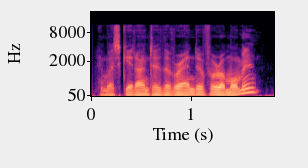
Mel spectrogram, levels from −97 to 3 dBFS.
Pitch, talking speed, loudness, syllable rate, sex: 115 Hz, 295 wpm, -14 LUFS, 8.2 syllables/s, male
